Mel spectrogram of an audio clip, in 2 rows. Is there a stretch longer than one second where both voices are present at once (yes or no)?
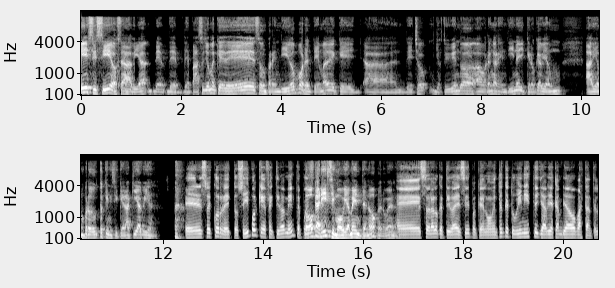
no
